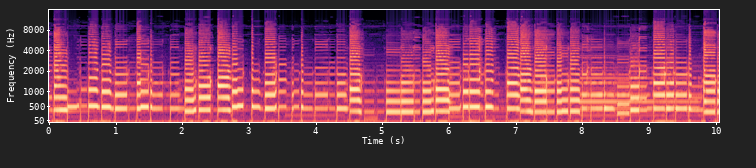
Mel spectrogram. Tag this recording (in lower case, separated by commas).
musical instrument, guitar, music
